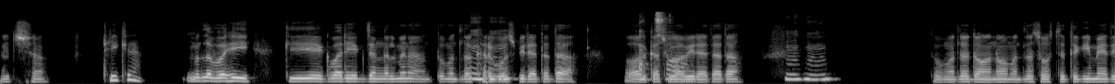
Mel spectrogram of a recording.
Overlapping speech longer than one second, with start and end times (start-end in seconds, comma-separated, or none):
none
